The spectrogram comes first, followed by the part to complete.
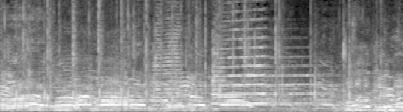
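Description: Several voices shouting and calling over each other on an outdoor football pitch, with a steady high-pitched sound held for about a second midway.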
